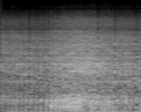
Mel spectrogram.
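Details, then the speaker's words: Used motorcycle in neutral, a couple of quick revs then shut off: crisp even firing climbing cleanly and settling back, no knocks or rattles; engine runs really well. "The engine sounds perfect. Then you kill it, turn the bike off. So the bike runs really well."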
